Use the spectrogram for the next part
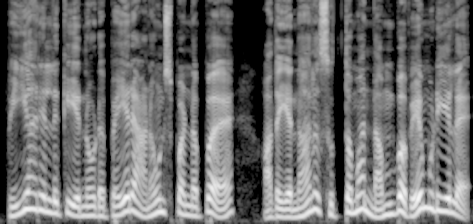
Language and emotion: Tamil, surprised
